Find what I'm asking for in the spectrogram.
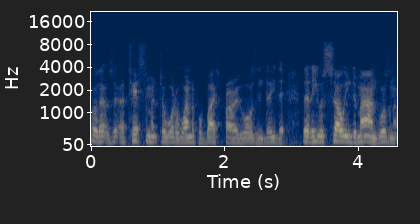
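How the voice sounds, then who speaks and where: In an Adelaide Australian accent, the speaker races along at a very fast pace with fairly even intonation. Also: man, fairly high pitch for a man. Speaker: radio interviewer. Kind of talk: interview. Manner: halting.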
